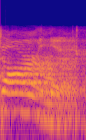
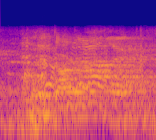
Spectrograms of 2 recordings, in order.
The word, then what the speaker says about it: Dalek: It's not Darlick. Dalek. Dalek.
